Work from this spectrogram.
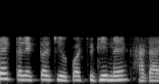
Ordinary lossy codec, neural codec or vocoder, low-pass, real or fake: none; codec, 16 kHz, 1 kbps, X-Codec, HuBERT features, trained on general audio; 3.6 kHz; fake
